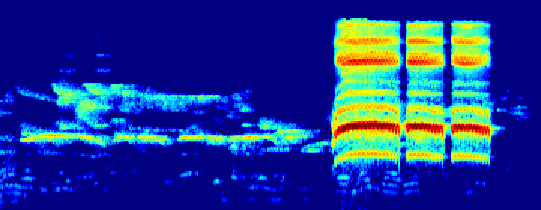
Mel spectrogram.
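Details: Soft distant warbling from other birds gives way to a female laughingthrush's 'ro' call, which spurs males to sing: three strong, rasping nasal notes close together.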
